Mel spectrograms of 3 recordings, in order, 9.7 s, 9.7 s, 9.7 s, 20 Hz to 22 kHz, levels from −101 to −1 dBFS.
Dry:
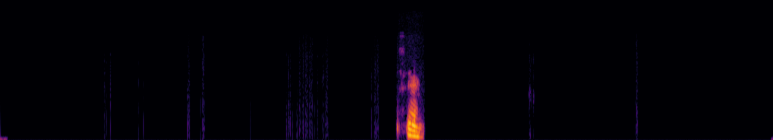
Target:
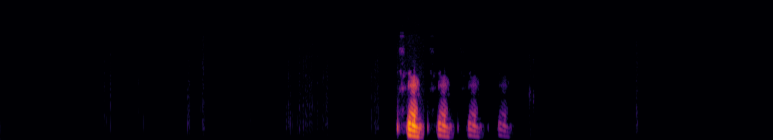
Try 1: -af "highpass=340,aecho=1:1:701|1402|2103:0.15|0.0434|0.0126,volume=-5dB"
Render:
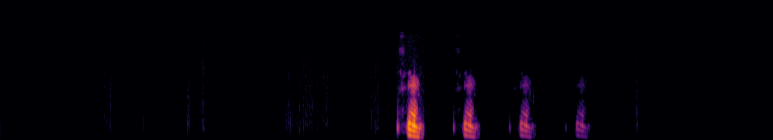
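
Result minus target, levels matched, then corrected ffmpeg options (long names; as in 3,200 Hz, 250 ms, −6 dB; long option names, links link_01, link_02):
echo 324 ms late
-af "highpass=340,aecho=1:1:377|754|1131:0.15|0.0434|0.0126,volume=-5dB"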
